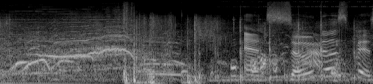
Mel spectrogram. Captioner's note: screams; thumps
